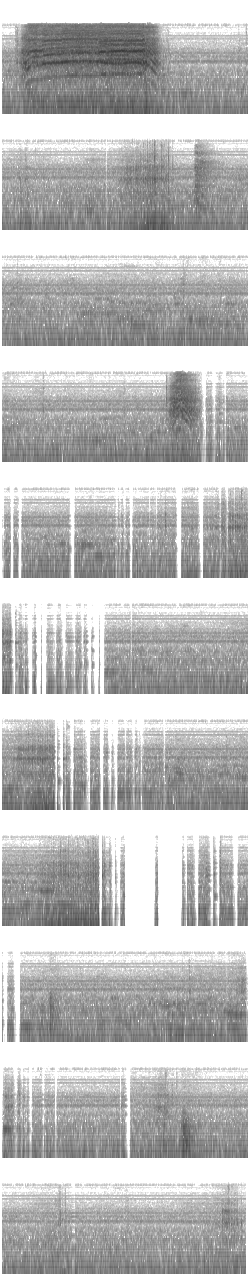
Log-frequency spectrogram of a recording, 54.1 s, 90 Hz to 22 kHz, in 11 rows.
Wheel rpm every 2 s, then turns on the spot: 70, 110, 0, 0, 0, 0, 0, 0, 0, 10, 0, 0, 10, 0, 0, 10, 0, 0, 20, 0, 0, 0, 10, 0, 0, 0, 10.
24-26 36-38 52-54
